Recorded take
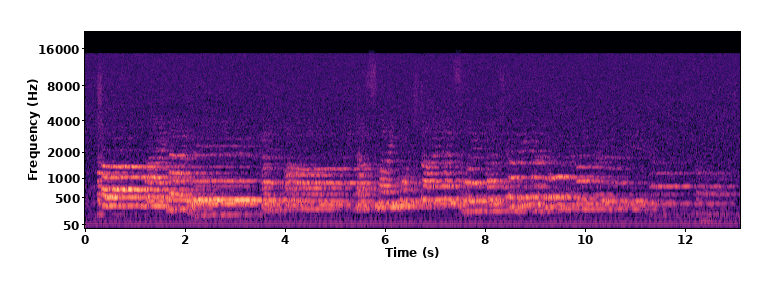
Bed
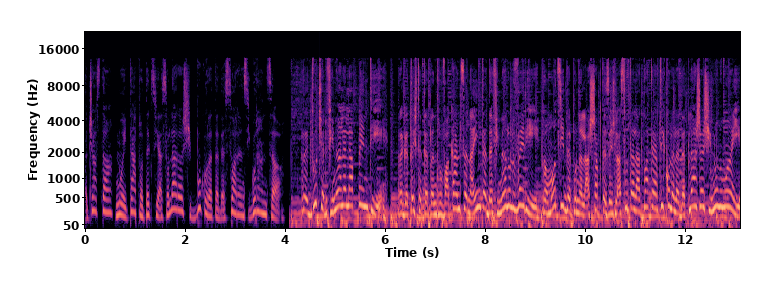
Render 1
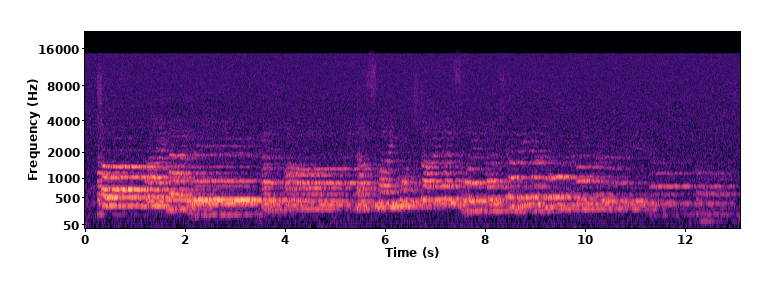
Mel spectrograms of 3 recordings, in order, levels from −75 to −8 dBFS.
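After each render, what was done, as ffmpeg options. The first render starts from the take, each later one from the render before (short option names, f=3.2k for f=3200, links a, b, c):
-af "bandreject=f=60:t=h:w=4,bandreject=f=120:t=h:w=4,bandreject=f=180:t=h:w=4,bandreject=f=240:t=h:w=4"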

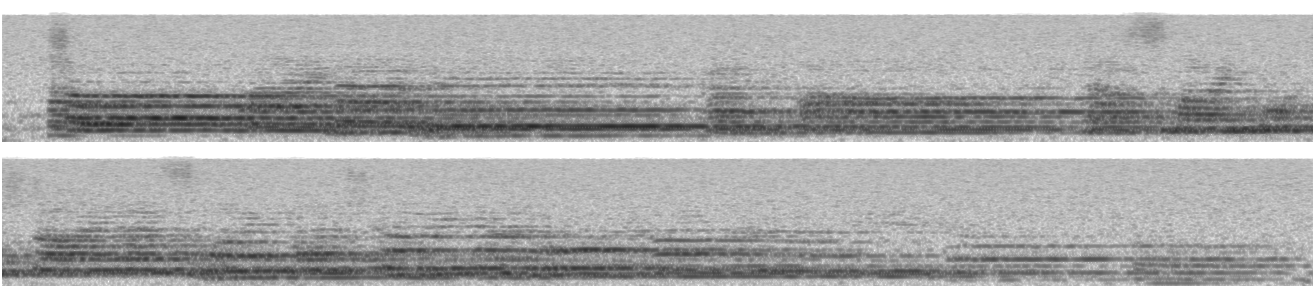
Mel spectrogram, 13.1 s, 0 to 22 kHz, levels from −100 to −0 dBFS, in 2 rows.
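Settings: -af "afftdn=nr=12:nf=-38"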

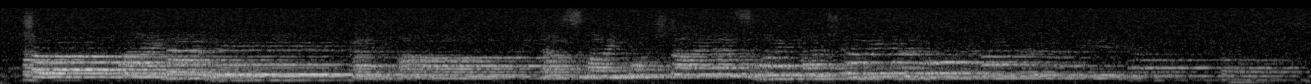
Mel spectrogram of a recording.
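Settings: -af anull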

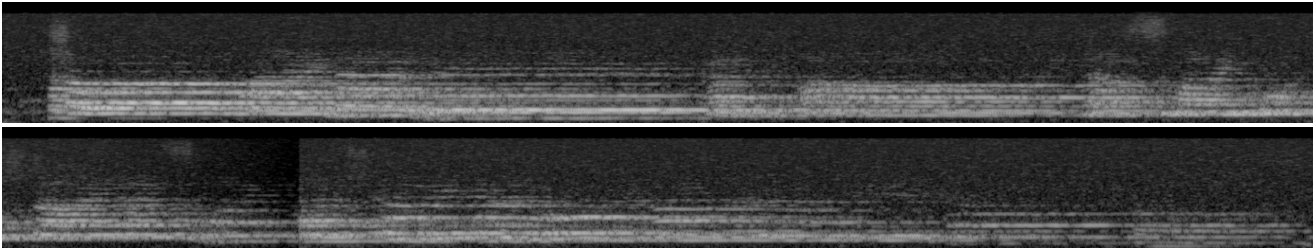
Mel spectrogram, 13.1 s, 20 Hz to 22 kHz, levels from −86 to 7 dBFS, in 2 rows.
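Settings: -filter_complex "[0:a]asplit=2[a][b];[a]atrim=end=8.04,asetpts=PTS-STARTPTS,afade=t=out:st=6.97:d=1.07:silence=0.188365[c];[b]atrim=start=8.04,asetpts=PTS-STARTPTS,afade=t=in:d=0.004:c=hsin:silence=0.188365[d];[c][d]concat=n=2:v=0:a=1"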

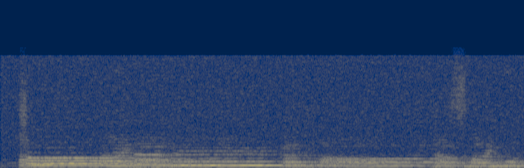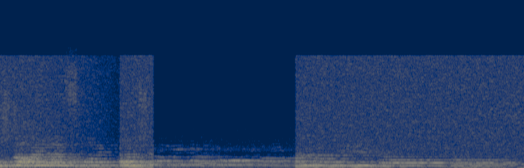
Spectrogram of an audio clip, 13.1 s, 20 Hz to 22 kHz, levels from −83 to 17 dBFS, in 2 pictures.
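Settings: -filter_complex "[0:a]asplit=3[a][b][c];[a]afade=t=out:st=8.45:d=0.02[d];[b]asplit=3[e][f][g];[e]bandpass=f=730:t=q:w=8,volume=0dB[h];[f]bandpass=f=1.09k:t=q:w=8,volume=-6dB[i];[g]bandpass=f=2.44k:t=q:w=8,volume=-9dB[j];[h][i][j]amix=inputs=3:normalize=0,afade=t=in:st=8.45:d=0.02,afade=t=out:st=10.23:d=0.02[k];[c]afade=t=in:st=10.23:d=0.02[l];[d][k][l]amix=inputs=3:normalize=0"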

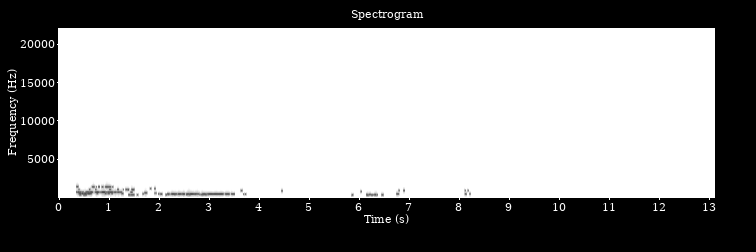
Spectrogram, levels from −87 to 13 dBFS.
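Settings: -af "lowpass=f=3k:w=0.5412,lowpass=f=3k:w=1.3066,afftfilt=real='re*gte(hypot(re,im),0.562)':imag='im*gte(hypot(re,im),0.562)':win_size=1024:overlap=0.75"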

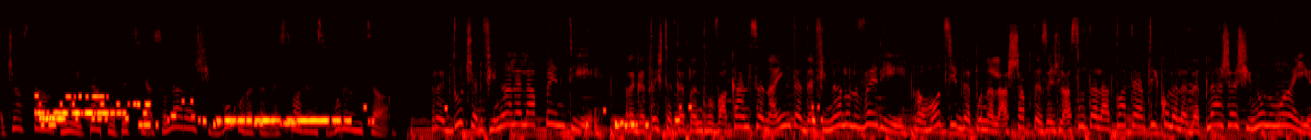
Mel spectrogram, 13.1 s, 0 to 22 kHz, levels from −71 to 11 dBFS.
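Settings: -filter_complex "[1:a]volume=-20dB[a];[0:a][a]amix=inputs=2:normalize=0"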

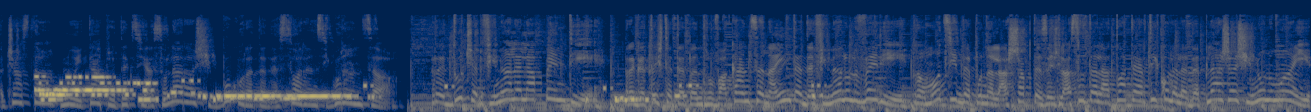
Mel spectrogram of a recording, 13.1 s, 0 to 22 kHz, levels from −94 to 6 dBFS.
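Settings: -af "aecho=1:1:71:0.2"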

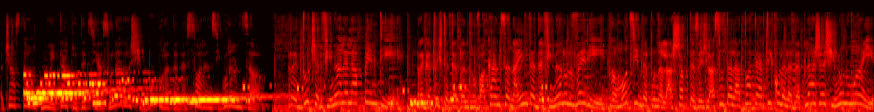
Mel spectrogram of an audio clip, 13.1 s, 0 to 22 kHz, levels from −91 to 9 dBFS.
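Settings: -filter_complex "[0:a]asplit=4[a][b][c][d];[b]adelay=402,afreqshift=54,volume=-22.5dB[e];[c]adelay=804,afreqshift=108,volume=-29.8dB[f];[d]adelay=1206,afreqshift=162,volume=-37.2dB[g];[a][e][f][g]amix=inputs=4:normalize=0"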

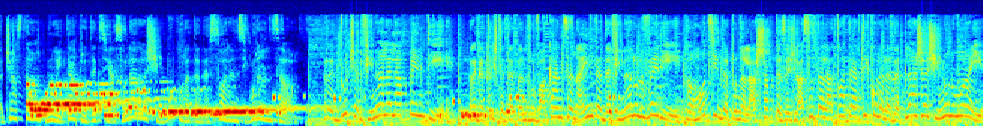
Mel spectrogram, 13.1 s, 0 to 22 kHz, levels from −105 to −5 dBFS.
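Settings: -af "volume=9.5dB,alimiter=limit=-3dB:level=0:latency=1"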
